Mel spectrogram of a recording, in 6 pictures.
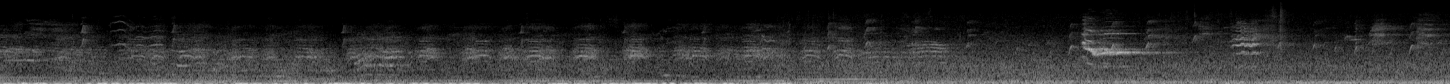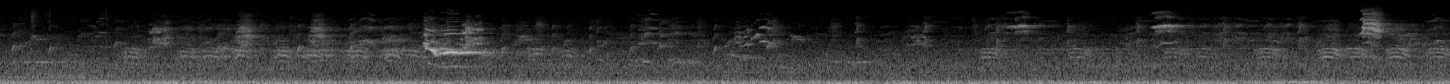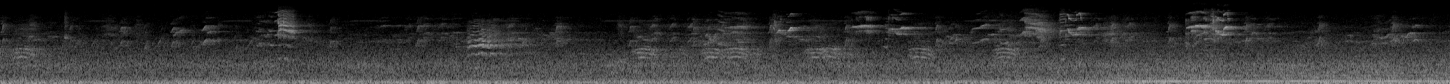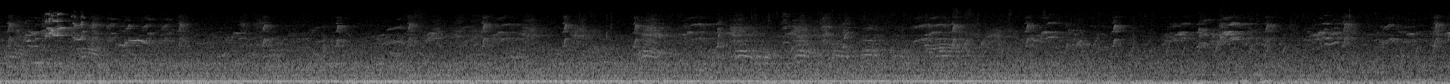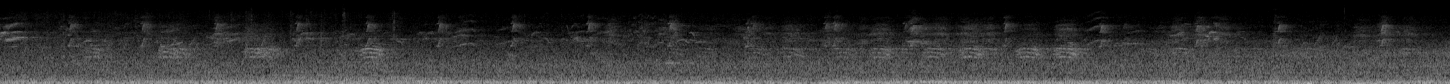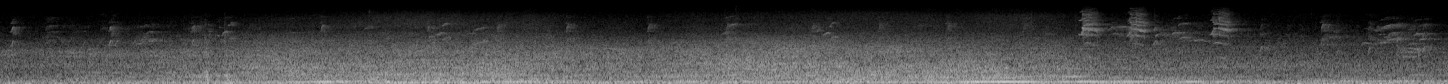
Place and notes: Currumbin QLD, Australia - Morning sounds in the garden
This was recorded in my garden in the morning in March. It was a warm, slightly overcast & windy morning. Birds, kids walking to school, traffic, wind chimes and a moth flying passed the microphone at 1:42 and 1:48. Recorded on a Zoom H4N.
27 March 2015, 08:45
